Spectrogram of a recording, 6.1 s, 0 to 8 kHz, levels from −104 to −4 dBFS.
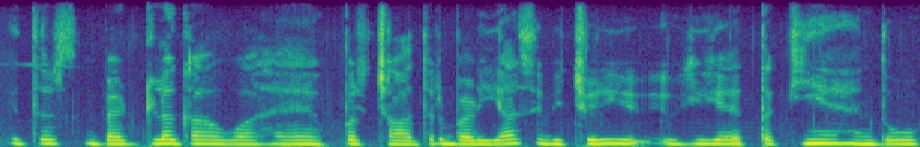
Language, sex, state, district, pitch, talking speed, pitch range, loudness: Hindi, female, Delhi, New Delhi, 205 Hz, 145 wpm, 195-215 Hz, -14 LUFS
